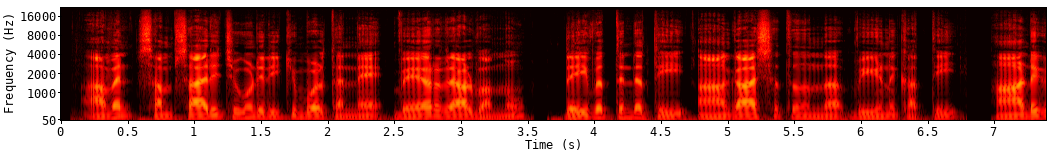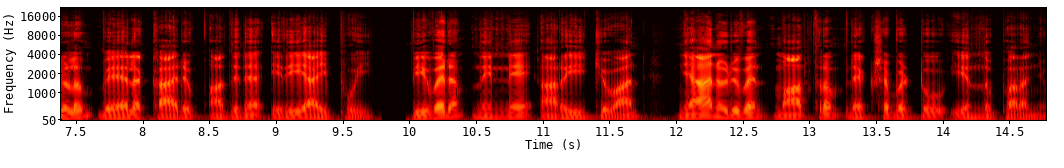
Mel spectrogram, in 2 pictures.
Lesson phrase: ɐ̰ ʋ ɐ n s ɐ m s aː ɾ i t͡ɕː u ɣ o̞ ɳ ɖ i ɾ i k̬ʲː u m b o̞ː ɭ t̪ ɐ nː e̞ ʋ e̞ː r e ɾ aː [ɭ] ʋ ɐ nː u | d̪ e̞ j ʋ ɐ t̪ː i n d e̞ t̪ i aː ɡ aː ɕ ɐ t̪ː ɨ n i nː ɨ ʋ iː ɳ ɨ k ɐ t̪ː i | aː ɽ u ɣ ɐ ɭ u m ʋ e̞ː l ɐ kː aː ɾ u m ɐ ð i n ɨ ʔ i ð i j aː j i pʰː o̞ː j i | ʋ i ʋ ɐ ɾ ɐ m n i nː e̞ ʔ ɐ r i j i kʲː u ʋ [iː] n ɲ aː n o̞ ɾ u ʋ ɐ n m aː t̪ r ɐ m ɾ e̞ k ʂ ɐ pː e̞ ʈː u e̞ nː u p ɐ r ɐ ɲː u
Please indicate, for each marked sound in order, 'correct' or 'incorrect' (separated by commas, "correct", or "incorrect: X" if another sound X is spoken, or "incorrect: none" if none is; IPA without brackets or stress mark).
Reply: correct, incorrect: aː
